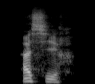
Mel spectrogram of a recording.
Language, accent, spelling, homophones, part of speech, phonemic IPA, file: French, France, assir, assire, verb, /a.siʁ/, LL-Q150 (fra)-assir.wav
- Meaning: 1. alternative form of asseoir (“to (make) sit”) 2. alternative form of s'asseoir (“to sit (oneself down)”)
